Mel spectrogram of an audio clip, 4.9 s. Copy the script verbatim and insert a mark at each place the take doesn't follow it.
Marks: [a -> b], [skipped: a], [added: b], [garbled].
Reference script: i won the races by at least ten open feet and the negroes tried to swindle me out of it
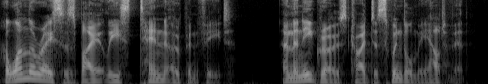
i won the races by at least ten open feet and the negroes tried to swindle me out of it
